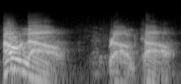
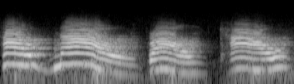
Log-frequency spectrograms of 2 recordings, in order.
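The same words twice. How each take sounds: First: "How now, brown cow?" crisp and rounded; teacher's diction drill. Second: "How now, brown cow?" copied with round vowels; country girl copying elocution; pupil imitating the drill. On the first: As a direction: model the vowels for her. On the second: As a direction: parrot the teacher's diction. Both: Shown as a demonstration. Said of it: "diction and intonation".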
